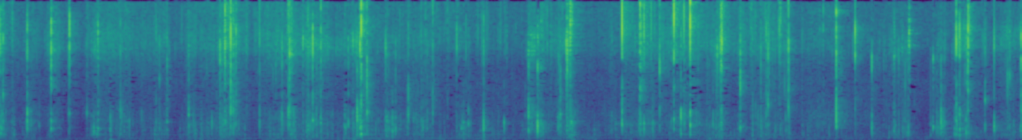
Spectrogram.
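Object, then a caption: Plastic zip bag with salt. A clear plastic ziploc bag of sea salt, with the salt settled at the bottom, is held in both hands while fingertips and nails rub and crinkle the empty upper part of the plastic. The result is a quiet, continuous crinkling full of many sharp, bright little crackles and ticks, with almost no low end.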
